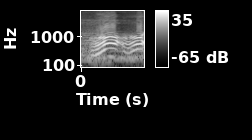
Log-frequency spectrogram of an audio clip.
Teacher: kalau gha jahar, kita coba di punggung tangan kita gha tidak ada udara yang keluar. Tapi pada dasarnya makhraj kha dengan gha itu sama.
